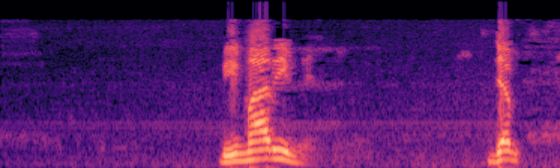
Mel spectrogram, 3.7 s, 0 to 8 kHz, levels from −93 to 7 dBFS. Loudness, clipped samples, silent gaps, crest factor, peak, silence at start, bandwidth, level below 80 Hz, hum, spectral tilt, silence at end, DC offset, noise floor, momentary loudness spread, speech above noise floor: -12 LUFS; under 0.1%; none; 16 dB; 0 dBFS; 1.45 s; 8 kHz; -48 dBFS; none; -8 dB/octave; 0.3 s; under 0.1%; -51 dBFS; 14 LU; 40 dB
